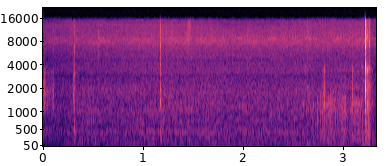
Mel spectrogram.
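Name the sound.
honey bees buzzing on a brood frame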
